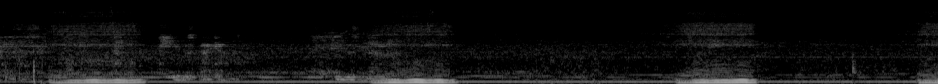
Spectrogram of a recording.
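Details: Low, rumbling snores recurring about every three seconds, roughly 20 a minute, over a steady room hum; snoring.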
